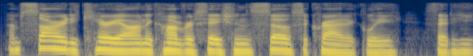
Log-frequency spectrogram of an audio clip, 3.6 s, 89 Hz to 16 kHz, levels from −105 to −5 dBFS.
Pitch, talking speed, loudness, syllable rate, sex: 145 Hz, 185 wpm, -19 LUFS, 6.0 syllables/s, male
